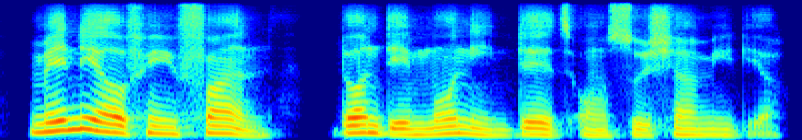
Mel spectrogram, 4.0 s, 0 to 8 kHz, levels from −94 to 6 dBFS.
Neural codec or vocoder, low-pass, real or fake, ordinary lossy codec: codec, 16 kHz, 0.7 kbps, FocalCodec; 7.2 kHz; fake; none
